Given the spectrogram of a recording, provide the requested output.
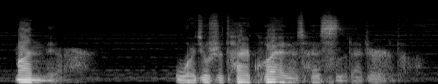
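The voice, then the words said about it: Eerie, sinister ghostly voice. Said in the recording (Chinese): “耳旁啊一个阴森森的声音说道”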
